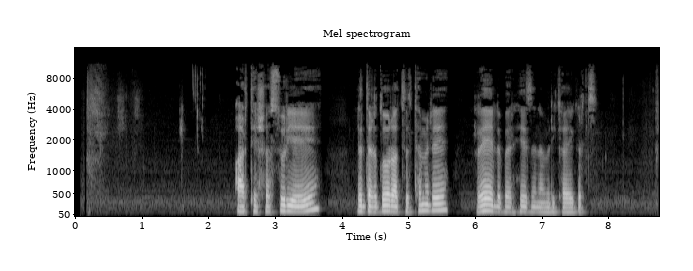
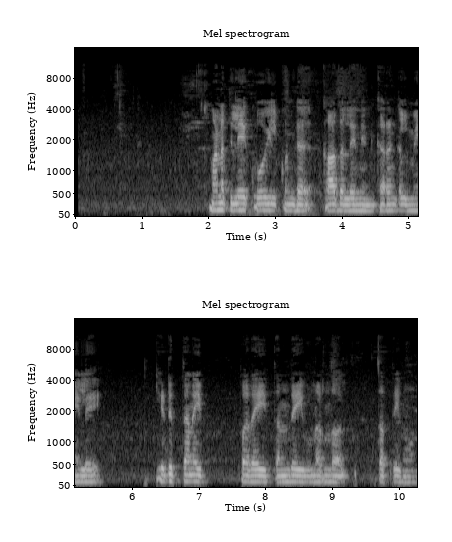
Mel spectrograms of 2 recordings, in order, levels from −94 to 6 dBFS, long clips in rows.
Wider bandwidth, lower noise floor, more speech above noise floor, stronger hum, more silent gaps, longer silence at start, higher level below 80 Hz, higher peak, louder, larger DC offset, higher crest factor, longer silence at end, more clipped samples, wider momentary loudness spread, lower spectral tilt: about the same, 10.5 kHz vs 10 kHz; about the same, -59 dBFS vs -60 dBFS; first, 40 dB vs 33 dB; neither; neither; second, 0.2 s vs 1.95 s; first, -56 dBFS vs -62 dBFS; first, -2 dBFS vs -8 dBFS; first, -20 LUFS vs -28 LUFS; neither; about the same, 20 dB vs 22 dB; first, 1 s vs 0 s; neither; first, 15 LU vs 7 LU; second, -6.5 dB/octave vs -8 dB/octave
